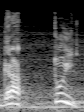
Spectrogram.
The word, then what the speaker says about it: gratuito: esse povo se esquece quando você tem um ditongo o ditongo deve ser pronunciado numa só emissão de voz gratuito fortuito intuito fluido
